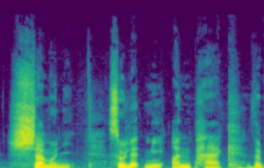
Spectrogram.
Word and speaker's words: Chamonix: And this place is called Shamoni. Shamoni. So let me unpack the pronunciation of the word for you.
